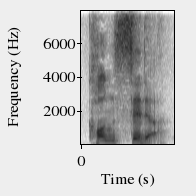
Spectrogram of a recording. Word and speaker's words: consider: there is stressed so we have three don't we consider and which one is the stressed one it's the one with the apostrophe right and the dot so consider consider great and um as you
